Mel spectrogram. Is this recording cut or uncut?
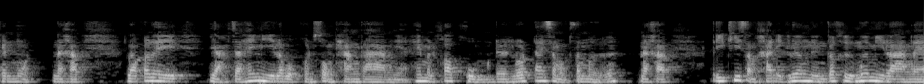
uncut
